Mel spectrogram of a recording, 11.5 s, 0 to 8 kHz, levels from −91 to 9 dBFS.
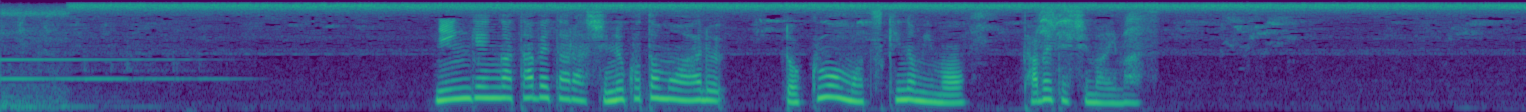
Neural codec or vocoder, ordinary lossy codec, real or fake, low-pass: none; none; real; 7.2 kHz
